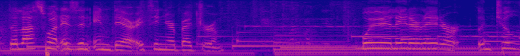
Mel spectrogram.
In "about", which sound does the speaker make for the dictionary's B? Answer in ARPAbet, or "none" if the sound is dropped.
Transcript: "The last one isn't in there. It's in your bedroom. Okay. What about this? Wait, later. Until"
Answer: none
